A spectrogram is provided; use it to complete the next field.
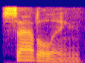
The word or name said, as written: saddling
